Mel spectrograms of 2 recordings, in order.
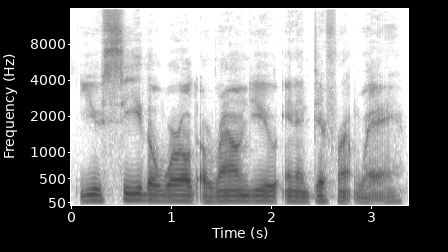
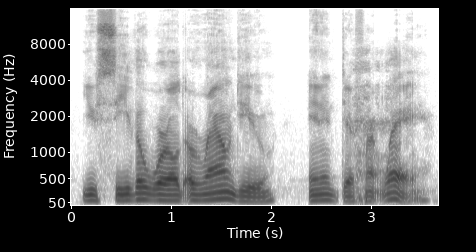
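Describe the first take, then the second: First: It is read plainly, with little emotion. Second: It is read with more interest and emotion.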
